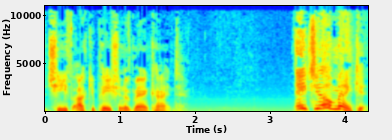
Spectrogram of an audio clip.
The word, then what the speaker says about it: Mencken: Yes, Mencken.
